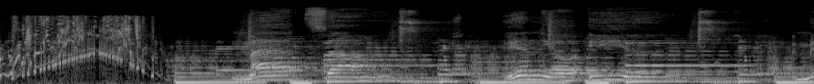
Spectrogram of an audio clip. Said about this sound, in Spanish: Ya sé, falta la pandereta. Que entre nomás.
